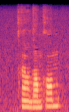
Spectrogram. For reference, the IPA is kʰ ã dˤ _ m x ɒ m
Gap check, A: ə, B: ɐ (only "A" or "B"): B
